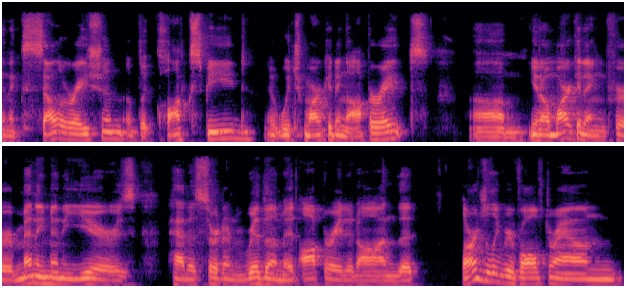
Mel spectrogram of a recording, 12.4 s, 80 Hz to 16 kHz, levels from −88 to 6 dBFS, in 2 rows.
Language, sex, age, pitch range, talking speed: English, male, 40-59, 100-120 Hz, 140 wpm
